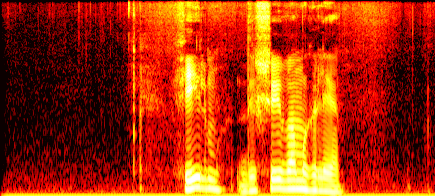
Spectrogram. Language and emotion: Russian, neutral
